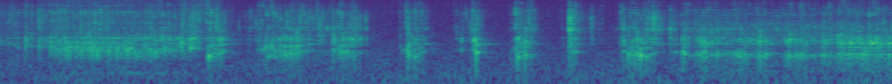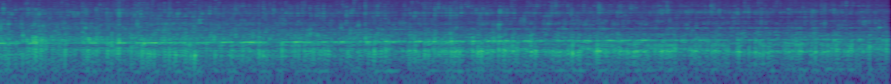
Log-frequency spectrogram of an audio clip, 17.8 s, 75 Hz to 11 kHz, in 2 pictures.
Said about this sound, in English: This stuff mixes pretty good. It's concentrate, but it's in liquid form. The powders obviously would take more time and effort to mix at 20 degrees. So now I'm just pouring out of the beaker carefully, very carefully.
